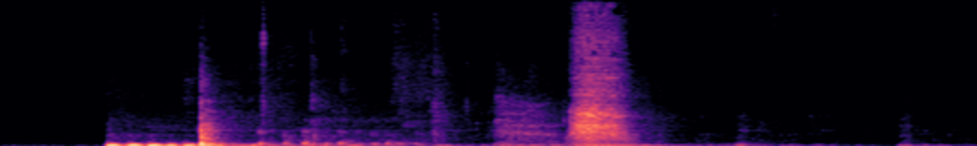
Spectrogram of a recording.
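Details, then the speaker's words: HomePod smart speaker powering on and playing its setup tone; a low chime with a buzzy rattle as air escapes around a bent subwoofer, which is to be removed and straightened. "Yeah, you hear that rattling? That is the sound of air escaping."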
